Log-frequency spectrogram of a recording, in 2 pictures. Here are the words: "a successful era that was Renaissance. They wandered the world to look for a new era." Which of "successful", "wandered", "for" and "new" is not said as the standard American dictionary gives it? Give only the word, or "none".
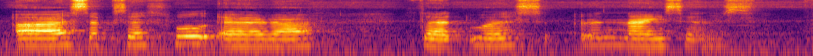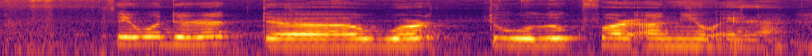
wandered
